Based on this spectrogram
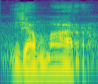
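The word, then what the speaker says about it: llamar: the actual verb the verb is actually yamar l-l-a-m-a-r which means we said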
